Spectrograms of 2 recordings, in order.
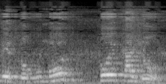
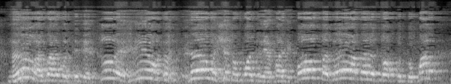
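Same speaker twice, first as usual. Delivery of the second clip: put-on higher, louder, playful refusal to hand the child back; hammed-up monk clinging to the child, no, no; mock-indignant monk, higher and louder, speeding up at the end; protesting monk; 7 semitones higher, 5 dB louder than usual.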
